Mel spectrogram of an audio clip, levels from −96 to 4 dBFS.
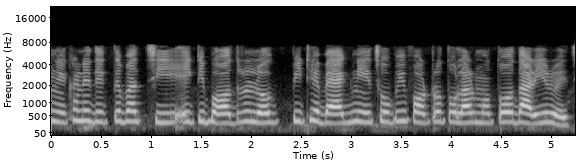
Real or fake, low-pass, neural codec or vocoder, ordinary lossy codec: real; 7.2 kHz; none; none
